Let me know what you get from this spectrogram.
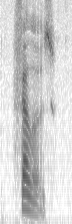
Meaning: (noun) plural of fellow; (verb) third-person singular simple present indicative of fellow
- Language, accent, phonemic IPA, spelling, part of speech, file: English, US, /ˈfɛloʊz/, fellows, noun / verb, En-us-fellows.ogg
